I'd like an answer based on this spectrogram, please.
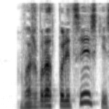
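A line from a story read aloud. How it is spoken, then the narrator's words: Laughing question. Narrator (Russian): смеясь, переспросил Пуласки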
